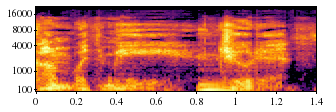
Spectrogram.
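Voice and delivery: slow, breathy, whispered superhero voice. Mocking characters on a show who all talk like this: Batman voice. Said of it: "they all have Batman voice".

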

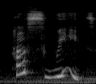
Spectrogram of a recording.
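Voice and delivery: high-pitched cry full of delight. Narrating a story, a girl finds a little house in the wood: crying out in delight. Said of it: "she cried, clapping her hands in delight".

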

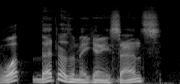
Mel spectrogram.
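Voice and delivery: ordinary talk

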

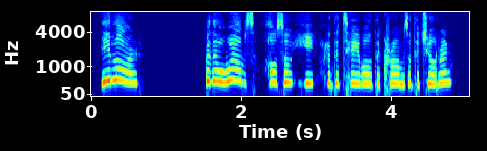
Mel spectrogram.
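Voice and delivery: put-on woman's voice, loud, pitched way up. Reading a scripture passage aloud, the reader voices the woman's reply in a put-on female voice. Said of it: "I need a female voice for this".

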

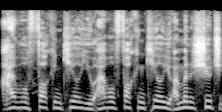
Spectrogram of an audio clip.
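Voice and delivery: put-on screaming in a woman's voice. Retelling a video where a man grabs a police officer; imitating a woman screaming. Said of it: "she's literally screaming".

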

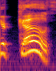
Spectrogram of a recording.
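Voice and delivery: shrill, very high, loud shout. Retelling a game scene where Hannah shouts at a woman: imitating someone shouting. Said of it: "She shouts".

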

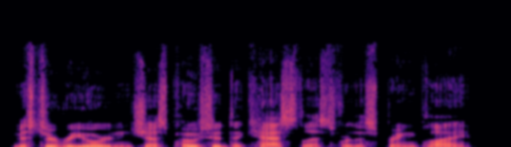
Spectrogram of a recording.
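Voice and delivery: ordinary delivery

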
